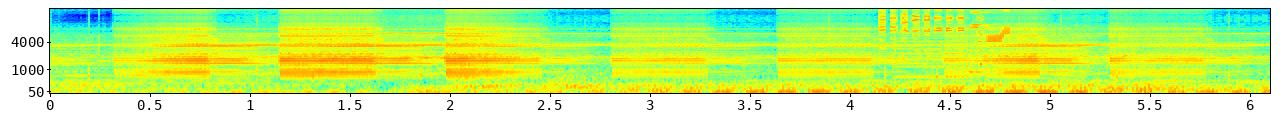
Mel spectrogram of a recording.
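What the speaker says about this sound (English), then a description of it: "I need to wait for the alarm to settle down" An alarm in the video game Deus Ex sounds as a loud, steady electronic tone that pulses on and off in a regular rhythm and fills the scene for several seconds.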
